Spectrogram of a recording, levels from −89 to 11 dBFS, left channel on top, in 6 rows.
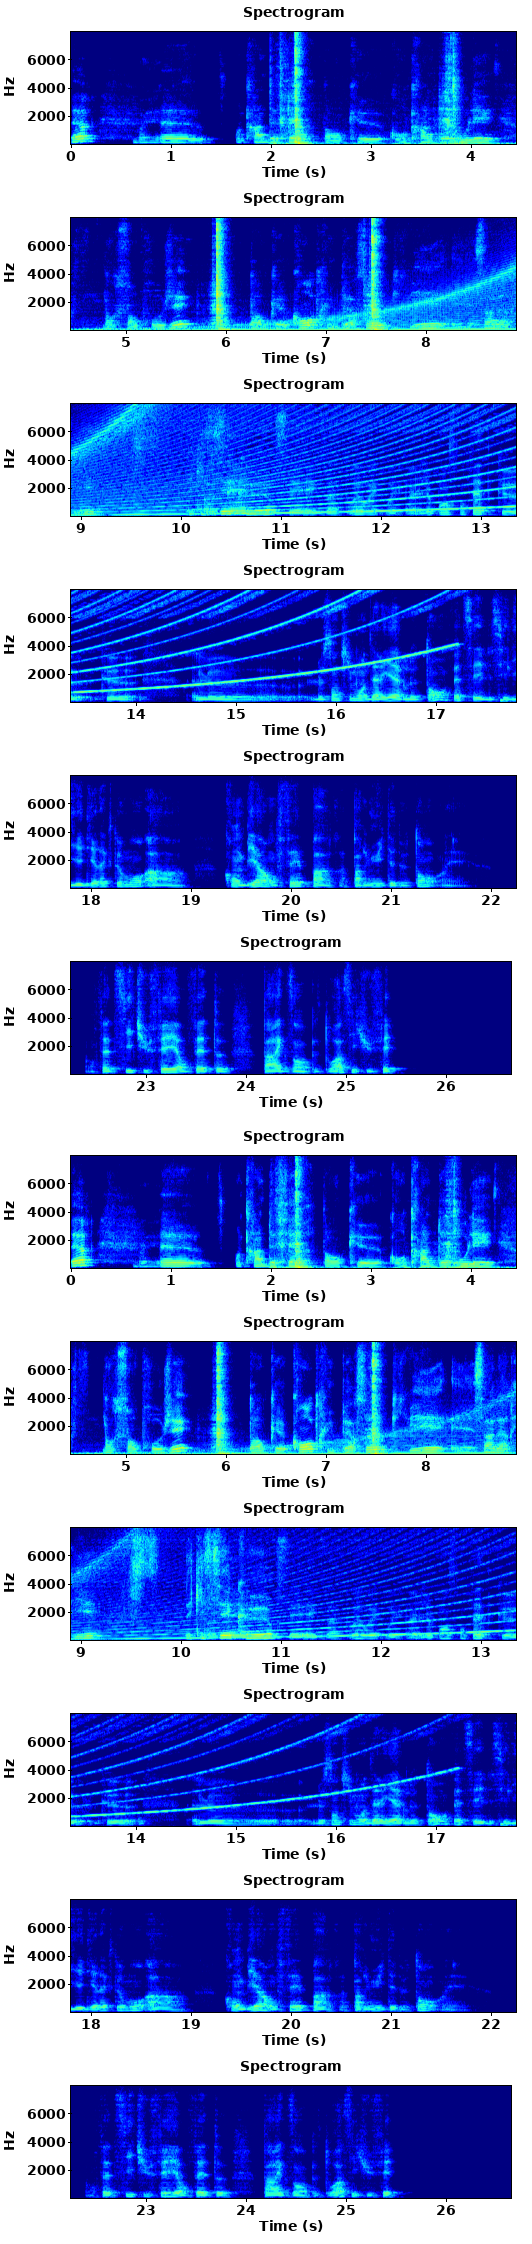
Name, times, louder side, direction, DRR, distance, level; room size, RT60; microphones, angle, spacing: voice 1, 0.0-1.3 1.7-4.5 4.8-5.6 6.2-9.2 9.5-9.8 10.0-10.9, right 4 dB, 70° right, 0.5 m, -37 dB
sound 1, 2.0-8.3, left 3 dB, 90° left, 1.0 m, -36 dB
sound 2, 3.2-17.4, left 4 dB, 75° left, 0.5 m, -43 dB
voice 2, 10.2-18.9 19.3-21.7 22.4-25.4, left 1 dB, 25° left, 0.4 m, -45 dB
2.7 x 2.5 x 2.3 m
head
